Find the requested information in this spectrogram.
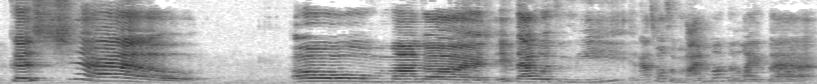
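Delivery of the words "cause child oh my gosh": loud, high, drawn-out exclamation; amused disbelief. Real, not acted. Reacting to a girl insulting her mother, real amused disbelief. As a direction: stretch it out, scandalized and cracking up.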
